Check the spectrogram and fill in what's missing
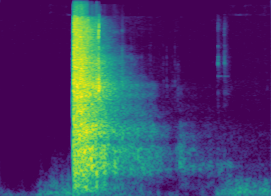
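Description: A single loud, sharp shotgun slug shot fired over a chronograph outdoors, a sudden crack that rings out and decays over about a second, with faint background noise after.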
